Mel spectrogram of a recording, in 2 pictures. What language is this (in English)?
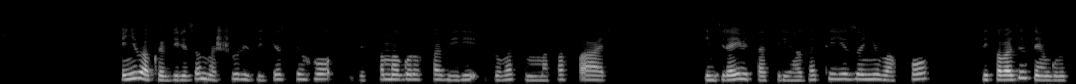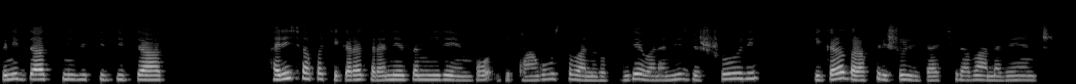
Kinyarwanda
